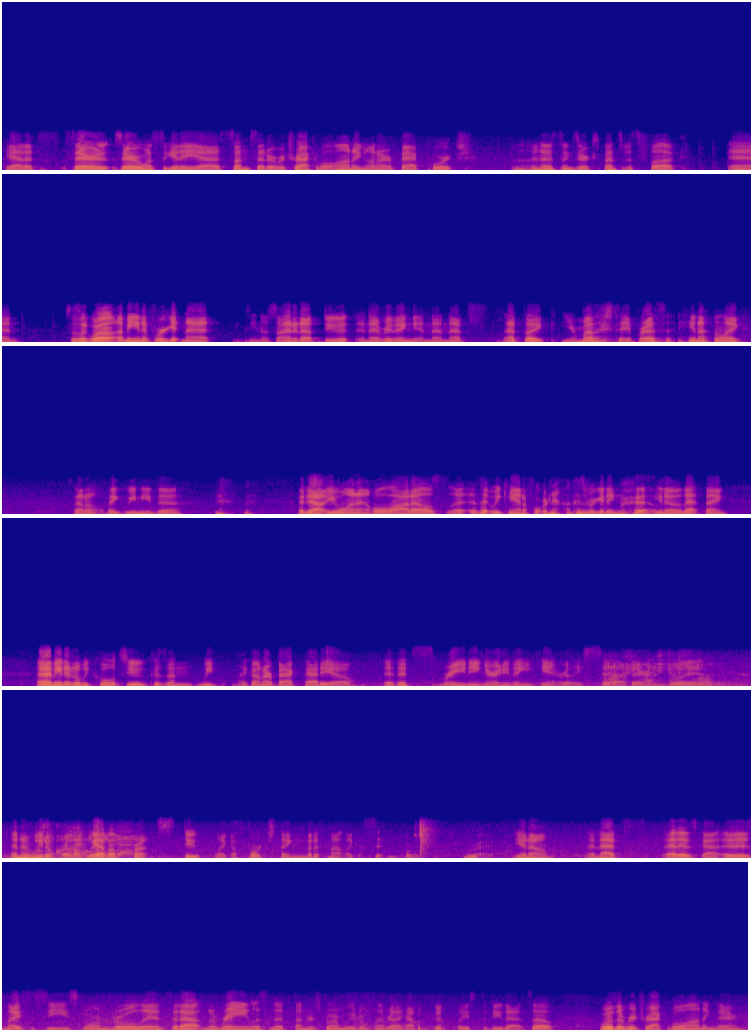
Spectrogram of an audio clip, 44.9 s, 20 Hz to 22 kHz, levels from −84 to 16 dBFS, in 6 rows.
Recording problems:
high frequencies cut off; severe; nothing above 5 kHz
train or aircraft noise; noticeable; throughout; 15 dB below the speech

